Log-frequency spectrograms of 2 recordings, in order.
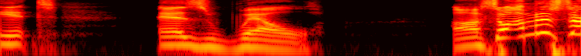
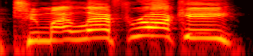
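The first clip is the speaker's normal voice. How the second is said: raised, upbeat name announcement; upbeat introduction; 7 semitones higher, 4 dB louder than usual. Real, not acted. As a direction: introduce a co-host with high energy. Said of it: "I was very upbeat".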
